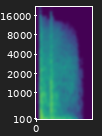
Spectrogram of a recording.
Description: stepstone_1.wav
